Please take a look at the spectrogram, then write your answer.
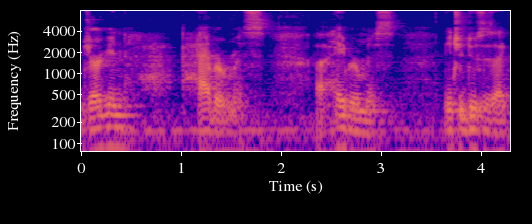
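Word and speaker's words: Jürgen: and his social critic jargon that's how you pronounce the name Jurgen Habermas Haber miss introduces that comprehensive theory of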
